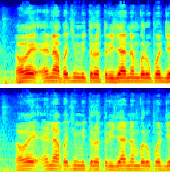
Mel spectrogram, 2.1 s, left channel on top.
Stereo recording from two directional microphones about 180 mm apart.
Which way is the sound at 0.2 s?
25° left (ahead or behind).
